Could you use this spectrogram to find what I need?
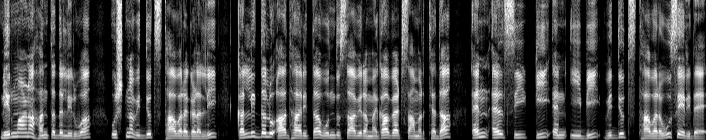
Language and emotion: Kannada, neutral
